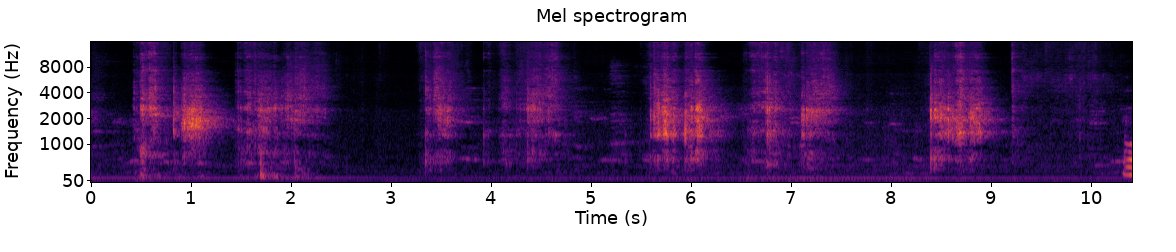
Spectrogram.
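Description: A metal spoon scrapes and clinks against a pot while mixing sardine curry with salt and pepper, in several short, bright bursts separated by quiet pauses, close up.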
